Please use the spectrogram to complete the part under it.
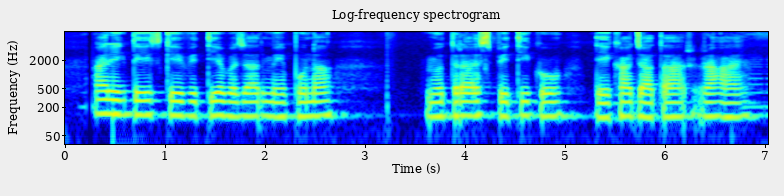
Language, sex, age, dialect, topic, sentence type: Hindi, male, 18-24, Garhwali, banking, statement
